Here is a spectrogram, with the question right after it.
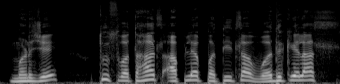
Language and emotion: Marathi, neutral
